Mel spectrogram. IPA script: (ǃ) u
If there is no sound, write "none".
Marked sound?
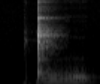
ǃ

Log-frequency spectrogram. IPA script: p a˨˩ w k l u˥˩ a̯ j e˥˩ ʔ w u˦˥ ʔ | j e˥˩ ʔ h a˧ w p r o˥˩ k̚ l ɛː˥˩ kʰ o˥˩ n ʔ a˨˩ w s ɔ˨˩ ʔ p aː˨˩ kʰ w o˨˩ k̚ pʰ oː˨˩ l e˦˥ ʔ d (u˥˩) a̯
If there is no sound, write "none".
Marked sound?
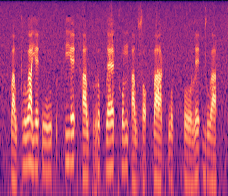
u˧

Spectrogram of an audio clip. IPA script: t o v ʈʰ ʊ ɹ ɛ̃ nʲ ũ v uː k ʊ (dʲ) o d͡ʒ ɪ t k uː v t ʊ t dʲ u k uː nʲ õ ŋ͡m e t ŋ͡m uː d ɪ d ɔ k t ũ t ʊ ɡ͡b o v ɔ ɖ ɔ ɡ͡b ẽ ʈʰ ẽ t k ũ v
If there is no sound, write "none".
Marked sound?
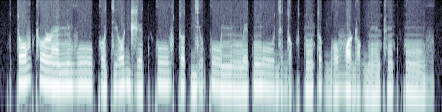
tʲ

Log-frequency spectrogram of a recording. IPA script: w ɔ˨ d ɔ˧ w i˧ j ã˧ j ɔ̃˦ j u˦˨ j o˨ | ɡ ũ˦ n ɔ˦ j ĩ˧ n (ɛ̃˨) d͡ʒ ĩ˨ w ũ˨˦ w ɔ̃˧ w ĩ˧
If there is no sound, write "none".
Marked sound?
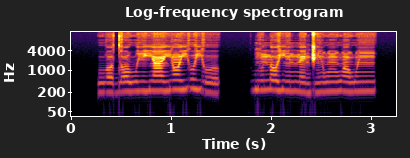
ɛ̃˨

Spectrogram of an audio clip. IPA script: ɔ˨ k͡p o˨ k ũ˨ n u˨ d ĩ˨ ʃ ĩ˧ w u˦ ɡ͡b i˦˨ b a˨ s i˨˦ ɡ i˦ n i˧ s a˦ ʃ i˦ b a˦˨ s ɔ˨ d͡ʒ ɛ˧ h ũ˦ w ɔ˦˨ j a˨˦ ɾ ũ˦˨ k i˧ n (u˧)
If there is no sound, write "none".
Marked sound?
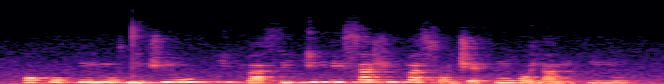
u˧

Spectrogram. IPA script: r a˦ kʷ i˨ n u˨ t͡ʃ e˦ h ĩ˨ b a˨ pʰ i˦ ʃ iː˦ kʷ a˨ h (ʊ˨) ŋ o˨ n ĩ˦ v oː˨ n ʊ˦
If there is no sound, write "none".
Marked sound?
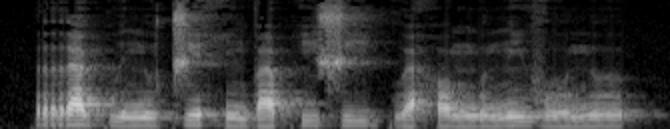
ɔ˨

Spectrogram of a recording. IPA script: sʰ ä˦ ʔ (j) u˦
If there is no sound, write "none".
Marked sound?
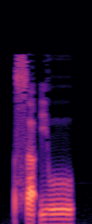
j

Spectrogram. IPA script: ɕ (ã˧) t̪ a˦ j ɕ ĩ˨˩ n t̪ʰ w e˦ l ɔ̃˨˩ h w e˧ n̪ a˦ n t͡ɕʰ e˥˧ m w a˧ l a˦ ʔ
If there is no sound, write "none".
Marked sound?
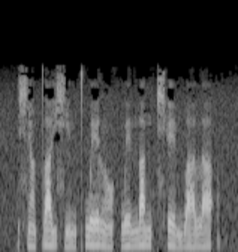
ã˧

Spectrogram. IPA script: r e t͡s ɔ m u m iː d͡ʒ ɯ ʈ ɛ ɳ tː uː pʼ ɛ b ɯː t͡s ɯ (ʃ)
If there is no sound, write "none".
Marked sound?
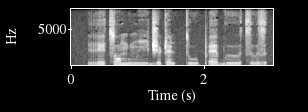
z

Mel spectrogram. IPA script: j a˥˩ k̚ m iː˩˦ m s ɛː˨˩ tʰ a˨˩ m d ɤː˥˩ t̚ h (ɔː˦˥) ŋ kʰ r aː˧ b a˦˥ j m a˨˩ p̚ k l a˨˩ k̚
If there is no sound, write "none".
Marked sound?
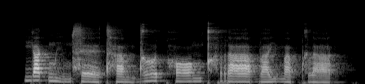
ɔː˦˥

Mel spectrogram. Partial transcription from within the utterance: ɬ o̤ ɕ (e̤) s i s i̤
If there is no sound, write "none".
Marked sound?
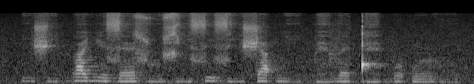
i̤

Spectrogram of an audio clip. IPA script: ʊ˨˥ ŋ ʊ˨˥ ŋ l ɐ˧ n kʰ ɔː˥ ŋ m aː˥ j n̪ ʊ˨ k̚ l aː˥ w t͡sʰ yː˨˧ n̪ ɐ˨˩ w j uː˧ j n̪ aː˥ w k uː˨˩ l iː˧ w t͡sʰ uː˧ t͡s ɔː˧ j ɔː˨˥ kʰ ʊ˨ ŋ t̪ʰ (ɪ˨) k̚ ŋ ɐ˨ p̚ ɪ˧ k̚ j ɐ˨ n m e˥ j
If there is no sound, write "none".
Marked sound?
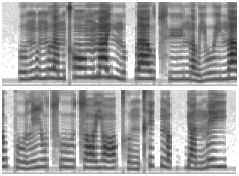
ɪ˥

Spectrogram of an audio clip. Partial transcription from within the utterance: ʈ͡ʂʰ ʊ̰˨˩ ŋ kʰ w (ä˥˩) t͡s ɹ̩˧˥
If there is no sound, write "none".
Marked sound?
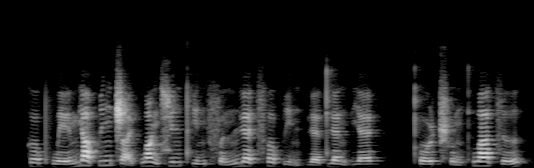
ä˥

